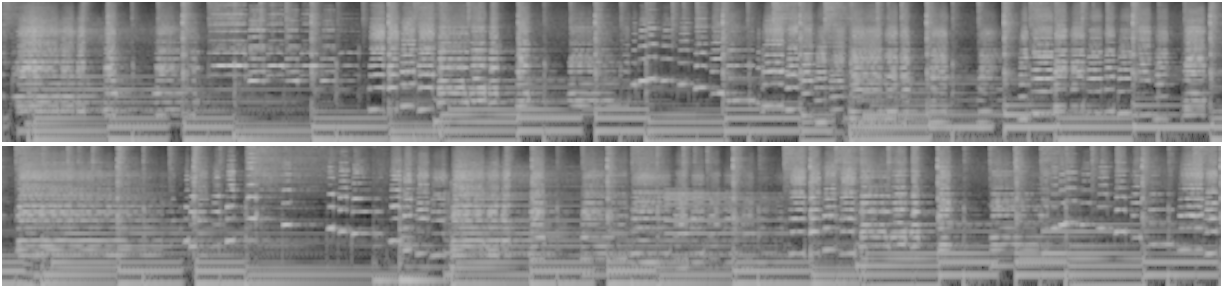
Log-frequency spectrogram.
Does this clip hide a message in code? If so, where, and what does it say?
No.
